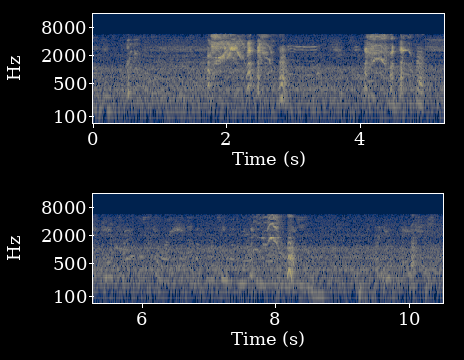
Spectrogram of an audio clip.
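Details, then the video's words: A female pet macaw talking: several short, speech-like squawked phrases with sliding harmonic tones, in bursts near two, four and eight seconds, separated by quiet room background. "talking macaw"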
